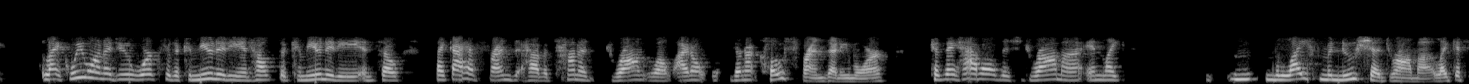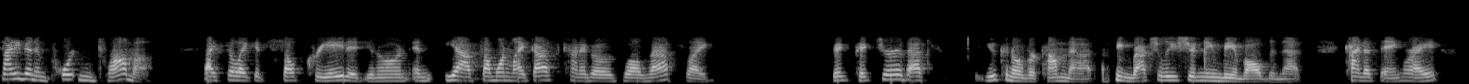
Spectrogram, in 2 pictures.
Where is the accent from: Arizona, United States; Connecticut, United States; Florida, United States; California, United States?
Arizona, United States; Parents were divorced. I'm the oldest of six kids. And two of us have the same father, and we lived here in Arizona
